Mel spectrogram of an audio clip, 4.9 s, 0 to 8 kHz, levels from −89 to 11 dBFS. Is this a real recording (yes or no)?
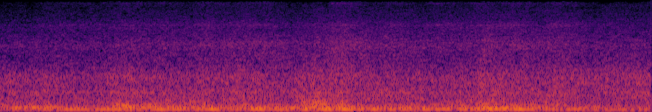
yes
